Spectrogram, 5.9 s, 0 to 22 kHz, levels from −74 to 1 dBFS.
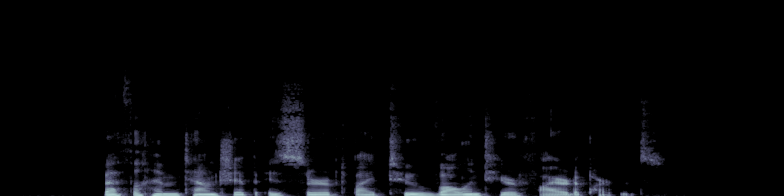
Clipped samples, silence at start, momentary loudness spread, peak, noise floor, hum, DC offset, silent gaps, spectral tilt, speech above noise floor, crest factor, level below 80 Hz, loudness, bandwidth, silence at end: under 0.1%; 0.8 s; 15 LU; -4 dBFS; -82 dBFS; none; under 0.1%; none; -6.5 dB/octave; 59 dB; 20 dB; -60 dBFS; -24 LUFS; 11 kHz; 0.95 s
